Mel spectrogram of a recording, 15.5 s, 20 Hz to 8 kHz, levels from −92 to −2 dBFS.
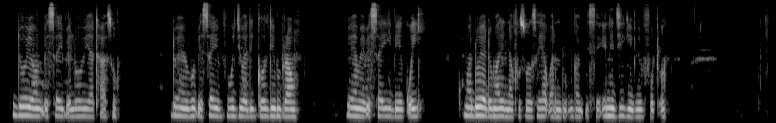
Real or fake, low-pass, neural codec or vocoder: real; 7.2 kHz; none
